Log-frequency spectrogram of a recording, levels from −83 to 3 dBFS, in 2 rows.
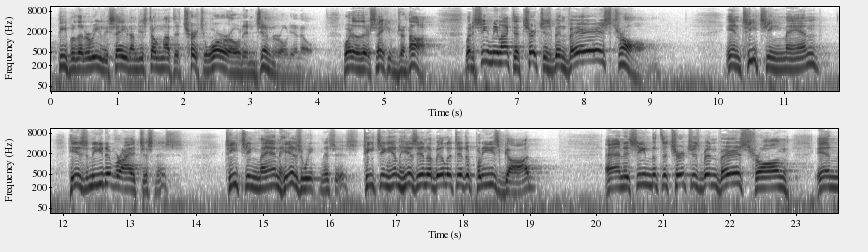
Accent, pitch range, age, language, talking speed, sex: American, 160-245 Hz, 60-79, English, 155 wpm, male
